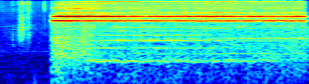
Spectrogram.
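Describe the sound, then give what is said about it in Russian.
A Moscow metro train, a new space-themed train arriving at the depot, its wheels screeching against the rails in a loud, sustained high-pitched squeal that starts abruptly after a brief quiet moment and holds steady, with no voices. “Космический поезд приземлился в депо.”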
